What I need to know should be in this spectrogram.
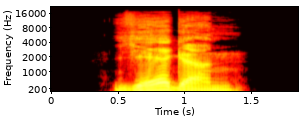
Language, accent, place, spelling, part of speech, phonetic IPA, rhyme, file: German, Germany, Berlin, Jägern, noun, [ˈjɛːɡɐn], -ɛːɡɐn, De-Jägern.ogg
- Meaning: dative plural of Jäger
